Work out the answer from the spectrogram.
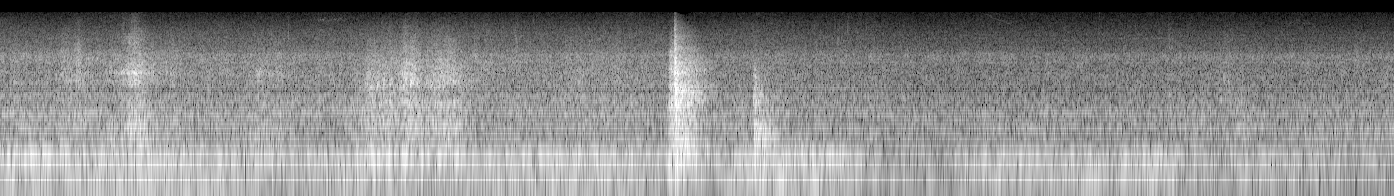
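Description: Audi TT roadster's engine idling as the car creeps slowly across a workshop floor. A few brief sharp noises cut through it, the loudest a knock about seven seconds in.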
